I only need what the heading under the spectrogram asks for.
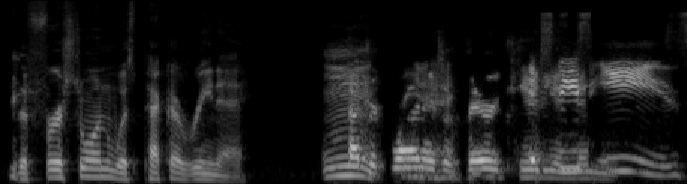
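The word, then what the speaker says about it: Rinne: the e okay the first one was pekka renee patrick is a very kid yes it's these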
